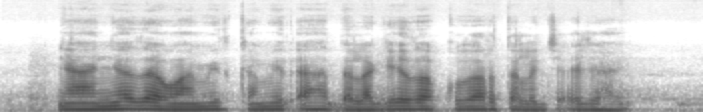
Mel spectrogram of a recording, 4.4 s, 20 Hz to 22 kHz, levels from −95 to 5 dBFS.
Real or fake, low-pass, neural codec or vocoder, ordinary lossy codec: real; none; none; none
